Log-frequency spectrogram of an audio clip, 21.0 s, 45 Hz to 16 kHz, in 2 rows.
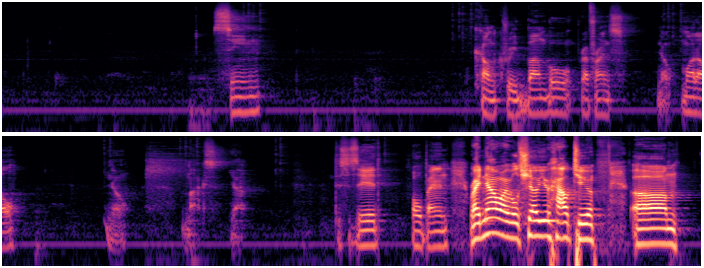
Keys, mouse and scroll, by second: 3.6 ctrl+shift+click, 3.7 ctrl+shift+click, 6.7 ctrl+shift+click, 9.9 ctrl+shift+click, 10.0 ctrl+shift+click, 12.0 ctrl+shift+click, 13.1 ctrl+shift+click, 13.4 ctrl+shift+double click, 14.6 ctrl+shift+click, 16.1 ctrl+shift+click.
